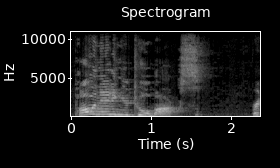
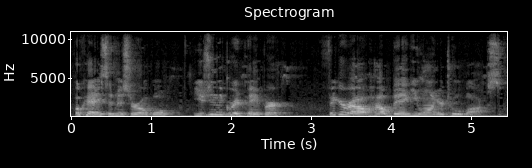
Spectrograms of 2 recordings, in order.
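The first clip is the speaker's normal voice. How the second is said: steady, lower storybook narration; reading to children; 5 semitones lower than usual. Acted. Host reading the picture book to the kids, in calm storybook narration. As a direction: read the story gently to the kids.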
